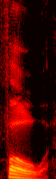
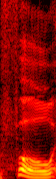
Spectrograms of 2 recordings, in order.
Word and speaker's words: Faux: I do have to say, though, in some regions of the U.S., Dr. Faux, F-A-U-X, will never be pronounced that way.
